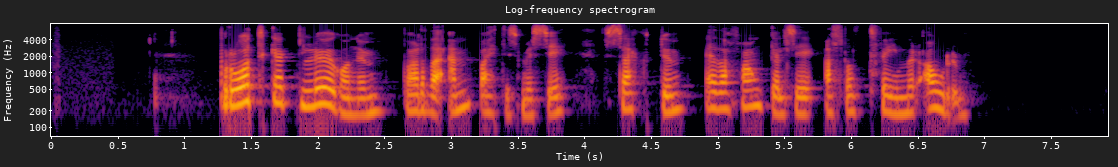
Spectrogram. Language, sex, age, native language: Icelandic, female, 20-29, Icelandic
